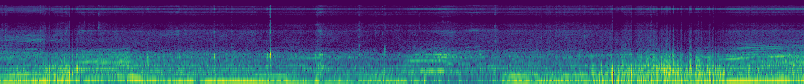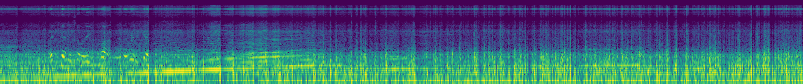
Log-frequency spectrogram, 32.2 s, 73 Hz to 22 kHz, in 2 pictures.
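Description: Honda S2000's four-cylinder engine heard from inside the cabin, first running at low revs while the car rolls along, then accelerating hard about halfway in, its pitch climbing again and again as it pulls through the gears.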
